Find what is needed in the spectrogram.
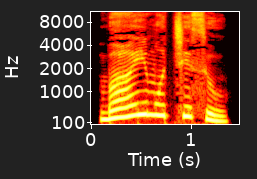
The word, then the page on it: ಬಾಯಿಮುಚ್ಚಿಸು: Kannada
